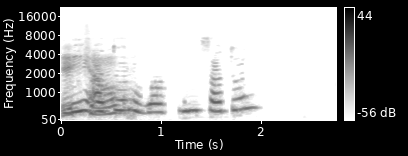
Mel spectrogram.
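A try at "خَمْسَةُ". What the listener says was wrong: खमसतु, इसको खमसतुन नहीं पढ़ेंगे, खमसतु आगे वो आ रही है ना, खमसतु व इशरूना आमिला।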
